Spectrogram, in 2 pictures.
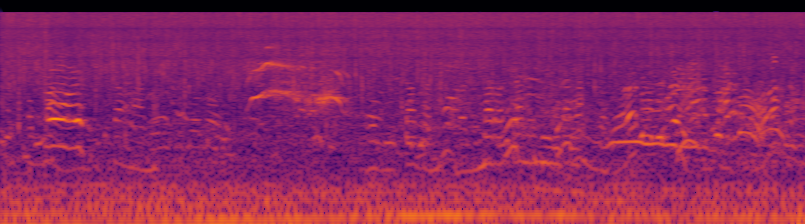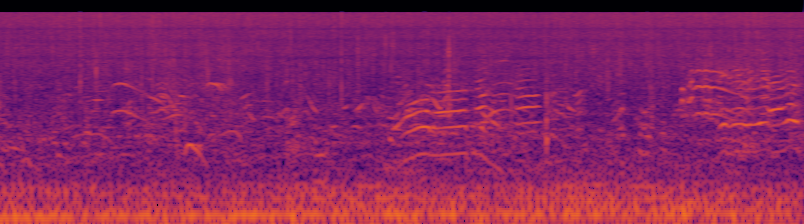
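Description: Steady spray of a ground-level splash fountain's water jets falling on wet paving. Many children's voices shout and chatter over it throughout.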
